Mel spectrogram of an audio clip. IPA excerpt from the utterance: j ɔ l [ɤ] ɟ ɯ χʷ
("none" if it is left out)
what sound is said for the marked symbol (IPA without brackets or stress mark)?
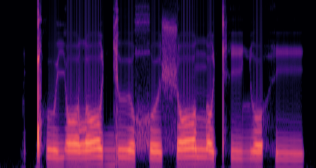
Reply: ɔ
